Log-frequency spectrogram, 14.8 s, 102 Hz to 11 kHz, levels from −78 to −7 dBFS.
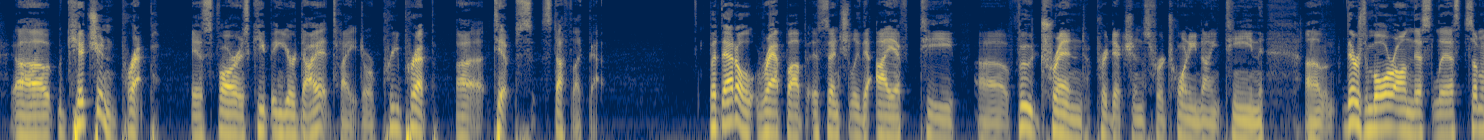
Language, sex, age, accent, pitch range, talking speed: English, male, 40-59, American, 95-130 Hz, 145 wpm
